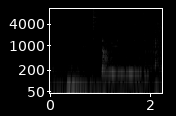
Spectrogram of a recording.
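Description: A French horn plays a low sustained note.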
